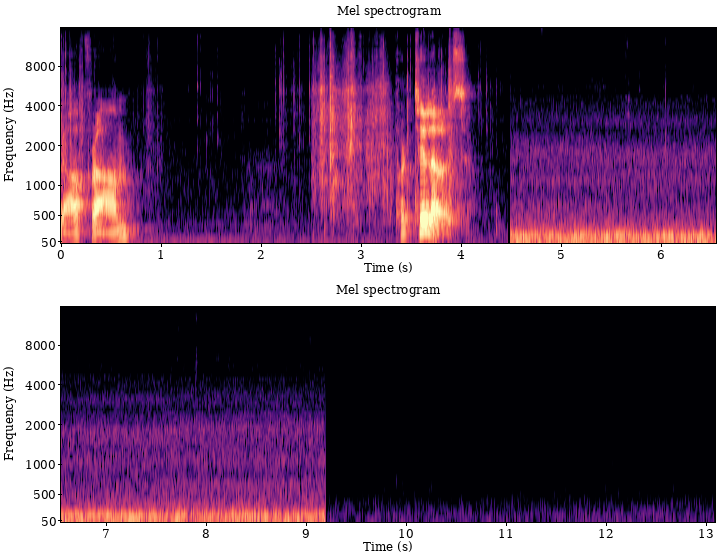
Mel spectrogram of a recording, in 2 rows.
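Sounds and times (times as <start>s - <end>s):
road vehicle rumble: 4.5s - 9.2s.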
